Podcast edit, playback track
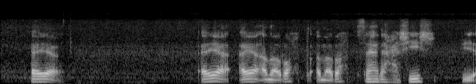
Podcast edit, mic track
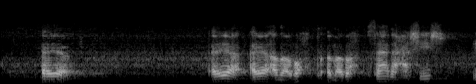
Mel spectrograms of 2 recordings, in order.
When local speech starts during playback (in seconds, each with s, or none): none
